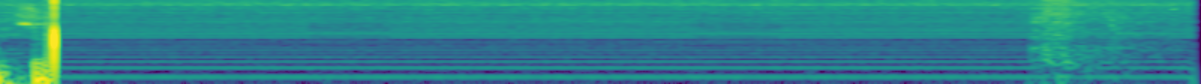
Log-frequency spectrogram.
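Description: Steady electrical mains hum, a low buzz with many evenly spaced overtones, with one short knock just after the start.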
